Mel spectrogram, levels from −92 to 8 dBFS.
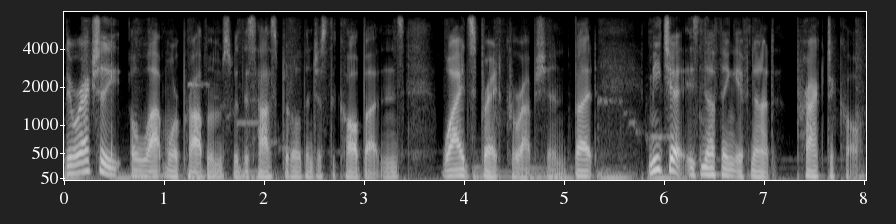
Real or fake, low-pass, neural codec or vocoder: real; 7.2 kHz; none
